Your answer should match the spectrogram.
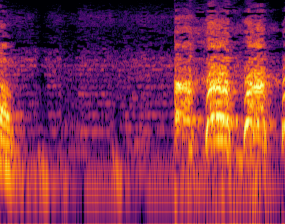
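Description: A man's high-pitched cackling laugh in four short whooping bursts, starting about a second and a half in after a brief lull; the tail of a shouted word falls away at the very start.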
